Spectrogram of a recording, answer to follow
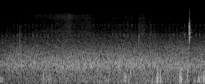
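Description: Steady outdoor background noise, a hiss-like hum without any clear tone. A few faint taps come near the end, with one short click just before it ends.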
